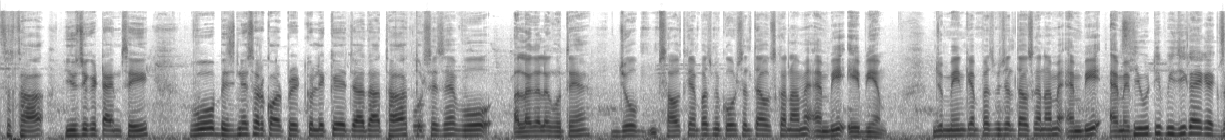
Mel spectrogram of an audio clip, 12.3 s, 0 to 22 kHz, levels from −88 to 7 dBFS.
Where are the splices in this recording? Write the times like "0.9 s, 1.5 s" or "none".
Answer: 4.2 s, 11.3 s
